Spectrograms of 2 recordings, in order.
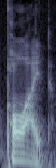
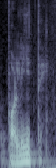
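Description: First: Said in the usual way. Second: "polite" read letter by letter as Spanish "po-li-te"; "polite" in Spanish spelling pronunciation, three syllables; read as written. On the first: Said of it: "Polite es educado". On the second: Shown as a demonstration. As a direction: sound the final E of "polite". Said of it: "escrito polite".

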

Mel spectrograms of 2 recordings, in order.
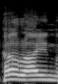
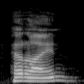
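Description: First: Loud, high, drawn-out call from inside. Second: Higher-pitched, moderate call from inside. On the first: Frau Rotkohl answering a knock, loud high call. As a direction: sing out loudly to the visitor behind the door. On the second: Frau Rotkohl answering a knock, restrained call. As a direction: call a visitor in, not too loud. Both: A narrator's reading. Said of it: "rief sie von drin".

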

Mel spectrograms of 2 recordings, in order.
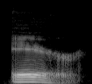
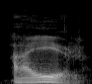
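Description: First: "air" as one smooth vowel, like an E before the r; correct pronunciation. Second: "aer" with the A and the E sounded one after the other; letters pronounced apart. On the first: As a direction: say "air" as a single blended vowel, the right way. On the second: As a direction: split "aer" into two vowels, the wrong way. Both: Shown as a demonstration. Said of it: "No quieres pronunciar las letras por separadas".

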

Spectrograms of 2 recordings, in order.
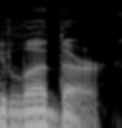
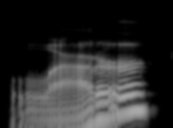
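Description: First: "Ladder" with a foreign vowel, falling; put-on foreign accent. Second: Said in the usual way. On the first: Shown as a demonstration.

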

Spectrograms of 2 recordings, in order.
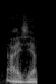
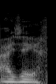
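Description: First: "Isaiah" clipped to two syllables, EYE-zah; "Isaiah" said as a quick, squashed EYE-zah; slip of the tongue. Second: "Isaiah" said in full as eye-ZAY-uh; careful eye-ZAY-uh for "Isaiah"; corrected pronunciation. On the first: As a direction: stumble over "Isaiah" and cut it short. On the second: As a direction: fix the name and give "Isaiah" all three syllables. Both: Shown as a demonstration. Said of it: "I'm sorry, Isaiah".

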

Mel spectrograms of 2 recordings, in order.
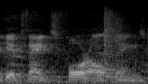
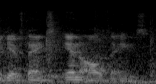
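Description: First: "for" picked out and drawn out; stress on FOR. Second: "in" picked out against a lower, softer phrase; stress on IN. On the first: Preacher showing what the text doesn't say, stressing "for". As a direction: lean on the word "for" to set up the contrast. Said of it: "Notice carefully that it does not say". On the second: Preacher showing what the text does say, stressing "in". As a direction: lean on the word "in" as the correction. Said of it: "but it does say". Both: Shown as a demonstration.

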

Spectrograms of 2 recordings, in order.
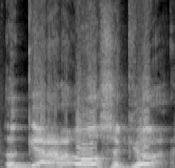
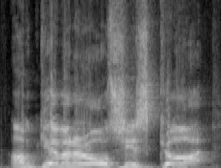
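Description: First: Higher, louder hammed-up starship officer voice; mock Star Trek crewman. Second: Higher, put-on starship officer voice, hammed up; mock Star Trek crewman. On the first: Mocking the writer's dialogue, in a louder hammed-up crewman voice. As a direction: play the crewman again, bigger. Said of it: "Grant Morrison now". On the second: Cohost jokes about the comic's line, in a hammed-up starship officer voice. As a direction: ham up a sci-fi bridge officer. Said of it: "Rest in peace, Chekhov".

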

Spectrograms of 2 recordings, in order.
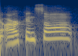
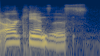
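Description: First: Said in the usual way. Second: "Arkansas" read as spelled, ar-KAN-zas; said like Kansas. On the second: Shown as a demonstration. Puzzled host questions state names, "Arkansas" pronounced ar-KAN-zas. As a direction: rhyme "Arkansas" with Kansas, sounding the final s. Asks why not said like Kansas.

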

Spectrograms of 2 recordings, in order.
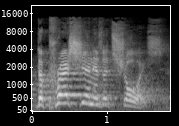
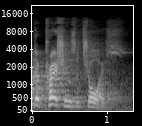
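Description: First: "Depression" stressed, slow; slow emphatic repeat. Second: "depression's" low and soft; soft aside. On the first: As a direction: lay weight on "Depression". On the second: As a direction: drop to an undertone. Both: Shown as a demonstration.

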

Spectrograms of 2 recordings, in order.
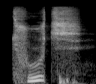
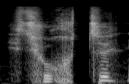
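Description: First: High questioning tout, rising; French word attempt. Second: Slow tout, French-style throaty r; French pronunciation. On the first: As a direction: tout said like "toot", pitched high. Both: Shown as a demonstration. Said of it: "is how you say it in French".

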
